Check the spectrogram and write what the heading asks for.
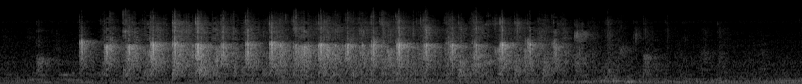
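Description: Hand clapping from a small group at about four or five claps a second. It starts about a second in and fades out near six seconds.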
